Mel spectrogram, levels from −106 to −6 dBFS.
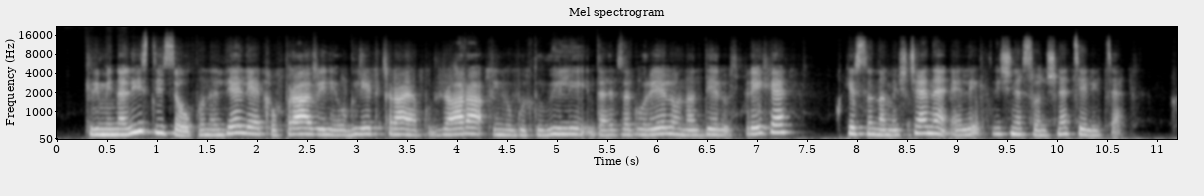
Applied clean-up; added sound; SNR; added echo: neural mask model DeepFilterNet 3.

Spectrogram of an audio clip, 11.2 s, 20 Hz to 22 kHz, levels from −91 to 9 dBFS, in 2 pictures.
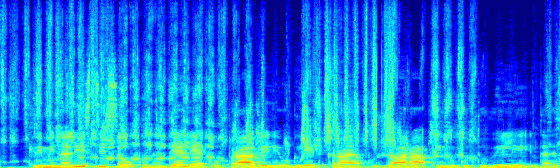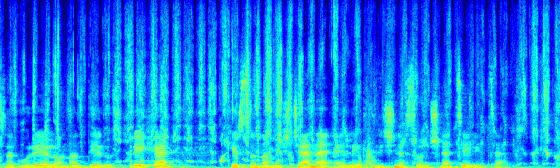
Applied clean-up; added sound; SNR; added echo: none; Domestic sounds, home sounds; 3 dB; none.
